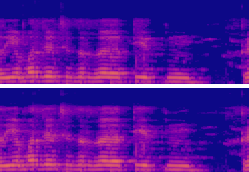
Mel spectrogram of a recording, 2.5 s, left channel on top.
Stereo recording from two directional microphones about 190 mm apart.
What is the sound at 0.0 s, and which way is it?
Speech, 10° right (ahead or behind).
